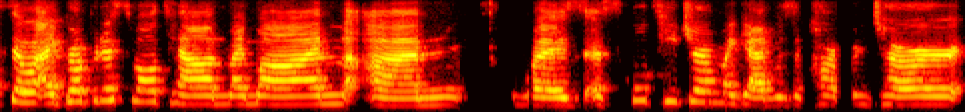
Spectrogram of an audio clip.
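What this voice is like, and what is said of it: Rhode Island border New England accent. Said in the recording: “I grew up in a small town, Blackstone, Massachusetts. It's right on the Rhode Island border, which is where I got this funny accent.”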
